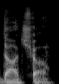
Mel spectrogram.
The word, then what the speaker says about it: Dab Sog: One of the figures in this world is a terrifying creature called the Dab Sog, pronounced Da Cho, a jealous night spirit that sits on your chest while you sleep, trying to crush the life out of you.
